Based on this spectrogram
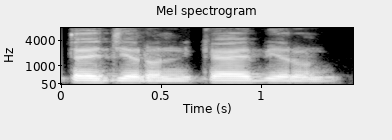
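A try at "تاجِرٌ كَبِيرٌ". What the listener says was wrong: panjang pendeknya jangan salah tuh. Tajirun kabirun. Tadi kayak panjangnya depan semua tajirun kabirun.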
